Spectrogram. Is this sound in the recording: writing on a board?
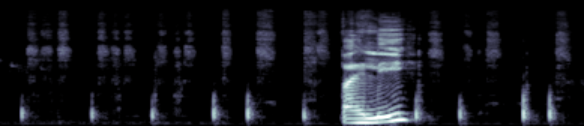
yes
